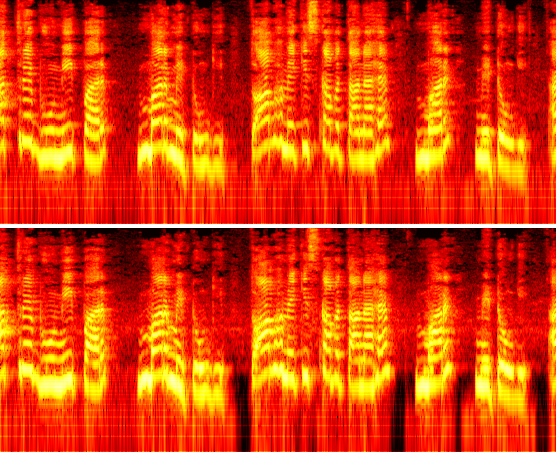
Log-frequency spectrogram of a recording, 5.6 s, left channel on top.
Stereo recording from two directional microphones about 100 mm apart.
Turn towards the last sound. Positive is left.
turn(degrees=40)  # may be behind; listen again after turning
